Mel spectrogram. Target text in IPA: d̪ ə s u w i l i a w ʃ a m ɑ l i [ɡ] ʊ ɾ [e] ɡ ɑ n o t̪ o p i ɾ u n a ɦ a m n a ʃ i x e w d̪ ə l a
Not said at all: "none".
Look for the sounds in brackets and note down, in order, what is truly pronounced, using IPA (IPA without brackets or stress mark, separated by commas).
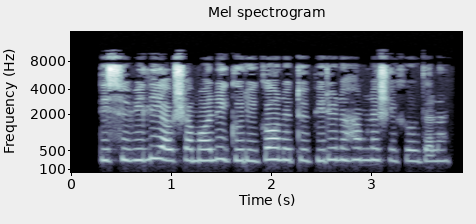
ɡ, i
